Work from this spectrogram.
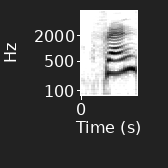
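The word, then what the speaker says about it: friend: फ्रेंड जो है ना ये फ्रेंड में आई का उच्चारण ए कर रहे हैं।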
